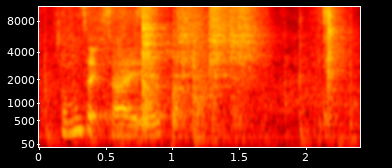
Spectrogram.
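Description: A small fluffy dog yowling and whining excitedly in a wavering pitch, with a few light clinks.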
